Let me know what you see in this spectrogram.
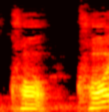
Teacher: ख एक ऐसा ध्वनि है जो महाप्राण भी है अघोष भी है कंठ भी है और स्पर्श व्यंजन है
